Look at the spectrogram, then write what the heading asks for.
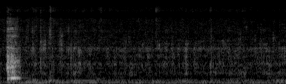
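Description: Onions and tomatoes fry in a pan for a Pakistani achar gosht with Shan masala, giving a soft continuous sizzle and bubbling crackle, fairly quiet, after a brief clatter at the start.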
